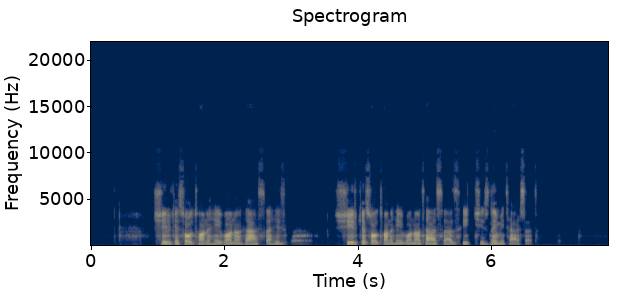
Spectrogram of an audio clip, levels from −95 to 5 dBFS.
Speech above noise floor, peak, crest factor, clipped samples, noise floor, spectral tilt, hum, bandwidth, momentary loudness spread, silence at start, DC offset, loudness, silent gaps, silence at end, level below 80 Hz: 49 dB; -14 dBFS; 20 dB; under 0.1%; -80 dBFS; -4.5 dB/octave; none; 9.4 kHz; 17 LU; 0.95 s; under 0.1%; -32 LUFS; none; 1.2 s; -76 dBFS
